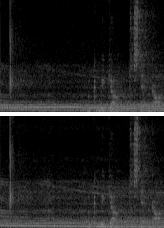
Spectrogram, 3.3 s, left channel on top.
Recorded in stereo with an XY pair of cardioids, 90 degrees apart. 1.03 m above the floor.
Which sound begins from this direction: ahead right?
A finger snap, at 0.2 s.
